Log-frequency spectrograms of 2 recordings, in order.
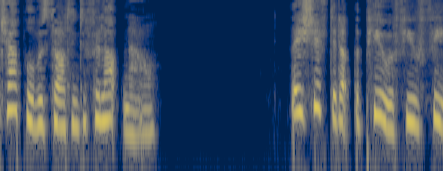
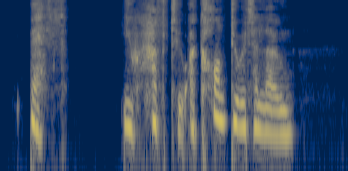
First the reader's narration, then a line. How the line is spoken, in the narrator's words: Meg whispered urgently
